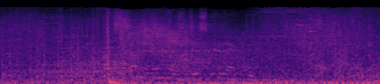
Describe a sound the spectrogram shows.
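A structure shatters with a loud crash.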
